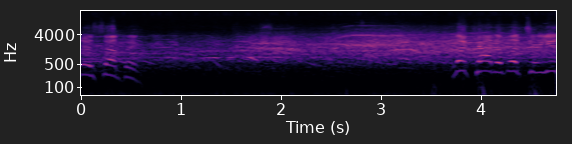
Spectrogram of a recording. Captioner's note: crowd yelling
